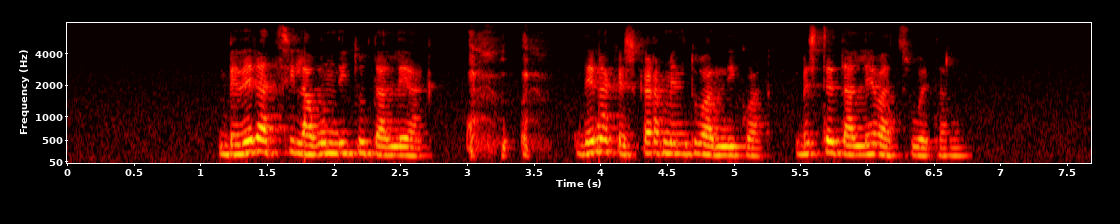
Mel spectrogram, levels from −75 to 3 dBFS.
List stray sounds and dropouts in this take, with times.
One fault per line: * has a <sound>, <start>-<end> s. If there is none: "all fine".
* has a cough, 3.0-3.7 s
